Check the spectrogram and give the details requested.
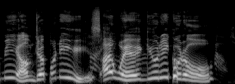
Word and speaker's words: Uniqlo: It said in English it accepted that in English it said unilo but in Japanese yes where the brand comes from originally it said as uniro is how they say it. That's how you should say it.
